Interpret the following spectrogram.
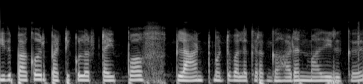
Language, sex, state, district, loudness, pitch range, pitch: Tamil, female, Tamil Nadu, Nilgiris, -17 LUFS, 180-200 Hz, 185 Hz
